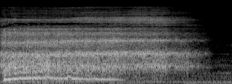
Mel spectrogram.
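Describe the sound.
A single loud, gasping inhale of fresh air, breathy with a strained voiced edge, lasting about two seconds before trailing off, as a man who had been holding his breath in a sealed casket shoves the lid open.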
